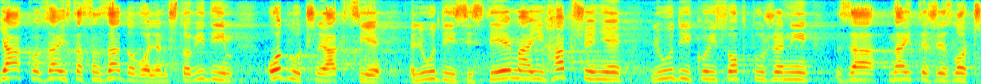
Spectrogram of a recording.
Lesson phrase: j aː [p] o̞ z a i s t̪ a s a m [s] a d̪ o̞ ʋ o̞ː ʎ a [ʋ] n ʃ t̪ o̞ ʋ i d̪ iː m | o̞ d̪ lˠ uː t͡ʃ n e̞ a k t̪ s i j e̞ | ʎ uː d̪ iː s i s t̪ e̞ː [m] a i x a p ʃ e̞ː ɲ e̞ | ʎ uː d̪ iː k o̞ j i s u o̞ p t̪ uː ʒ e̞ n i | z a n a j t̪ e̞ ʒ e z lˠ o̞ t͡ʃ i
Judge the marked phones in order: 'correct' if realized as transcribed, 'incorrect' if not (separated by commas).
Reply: incorrect, incorrect, incorrect, correct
